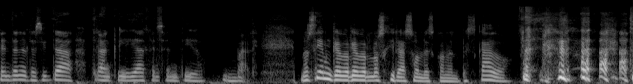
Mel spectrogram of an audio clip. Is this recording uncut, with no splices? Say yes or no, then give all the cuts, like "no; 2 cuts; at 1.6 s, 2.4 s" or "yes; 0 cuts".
no; 3 cuts; at 1.6 s, 3.1 s, 3.5 s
